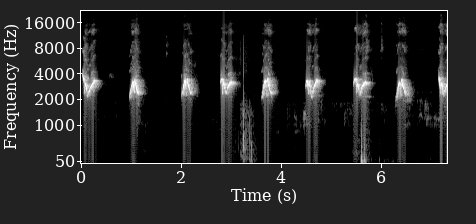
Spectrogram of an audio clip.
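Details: A long run of about ten short, arched chirps from a Brazilian tanager (tiê-sangue), repeated roughly every 0.7 seconds, with a couple of faint clicks in between.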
